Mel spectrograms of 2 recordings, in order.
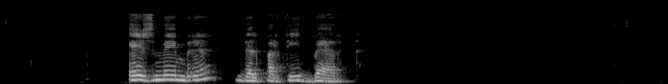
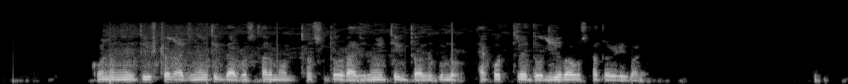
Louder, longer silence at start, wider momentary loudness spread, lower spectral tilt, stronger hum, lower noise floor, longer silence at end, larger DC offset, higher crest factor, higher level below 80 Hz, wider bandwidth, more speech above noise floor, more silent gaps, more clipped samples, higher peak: second, -26 LUFS vs -19 LUFS; first, 1.3 s vs 0.9 s; about the same, 11 LU vs 12 LU; about the same, -6.5 dB/octave vs -7 dB/octave; neither; second, -77 dBFS vs under -90 dBFS; first, 3.2 s vs 0.3 s; neither; about the same, 20 dB vs 16 dB; second, -70 dBFS vs -58 dBFS; first, 11.5 kHz vs 7.6 kHz; second, 52 dB vs over 72 dB; neither; neither; second, -10 dBFS vs -4 dBFS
